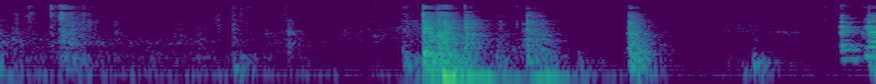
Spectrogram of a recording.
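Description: A home front door opens and knocks shut with a solid thud amid faint shuffling and handling noises, heard close in a quiet room while packages left by couriers are collected.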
